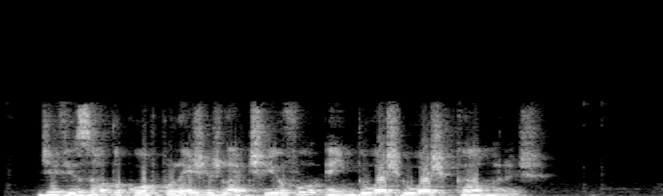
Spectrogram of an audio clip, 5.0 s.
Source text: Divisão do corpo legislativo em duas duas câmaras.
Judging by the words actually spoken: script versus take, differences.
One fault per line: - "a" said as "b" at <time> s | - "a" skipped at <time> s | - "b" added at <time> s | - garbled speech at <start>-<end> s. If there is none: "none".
none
